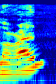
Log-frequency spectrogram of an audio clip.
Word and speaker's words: Lorraine: We played in Normandy, and now we're here in Lorraine.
